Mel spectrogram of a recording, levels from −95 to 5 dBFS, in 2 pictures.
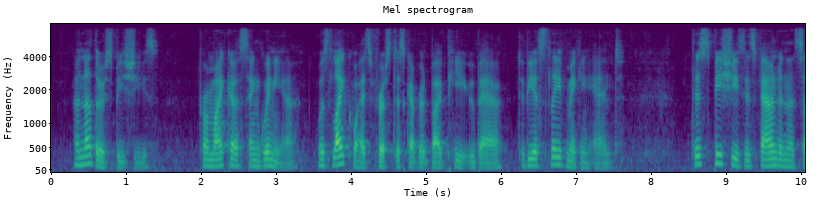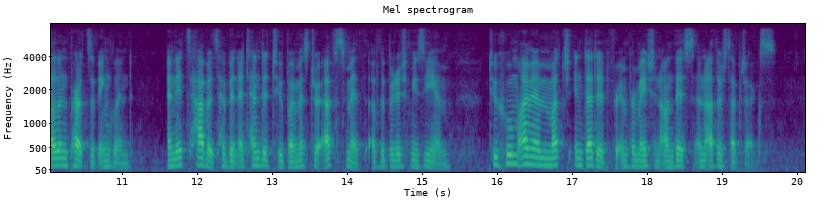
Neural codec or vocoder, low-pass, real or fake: codec, 16 kHz, 4.8 kbps, FACodec; 7.2 kHz; fake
